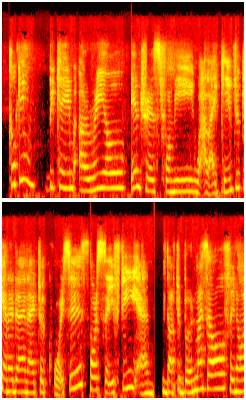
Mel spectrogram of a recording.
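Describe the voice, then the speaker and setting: A woman's voice: medium pitch, a little mellow, slightly rough, highs cut off. A woman from Fiji answering interview questions in a practical, upbeat way. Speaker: interview guest.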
